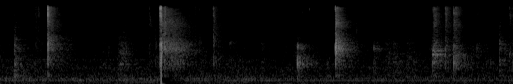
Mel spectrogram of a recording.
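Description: Several sharp cracks and snaps of a king crab leg's hard shell being broken open, irregularly spaced, the loudest about a second and a half in.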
